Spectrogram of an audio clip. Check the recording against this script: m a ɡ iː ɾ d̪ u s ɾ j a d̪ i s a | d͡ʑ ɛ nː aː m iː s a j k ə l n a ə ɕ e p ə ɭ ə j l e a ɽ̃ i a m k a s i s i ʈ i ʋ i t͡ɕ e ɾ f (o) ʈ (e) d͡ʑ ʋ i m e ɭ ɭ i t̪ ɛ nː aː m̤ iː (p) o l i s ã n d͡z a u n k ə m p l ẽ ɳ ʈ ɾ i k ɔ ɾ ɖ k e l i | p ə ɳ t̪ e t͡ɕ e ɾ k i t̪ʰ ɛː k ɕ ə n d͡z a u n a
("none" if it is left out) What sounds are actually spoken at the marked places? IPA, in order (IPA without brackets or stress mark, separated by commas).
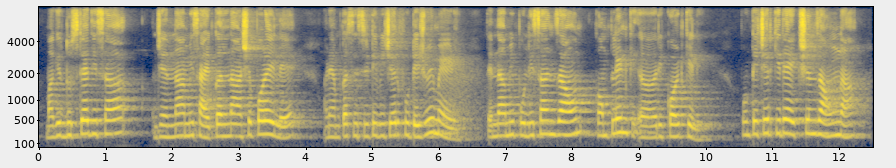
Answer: u, e, p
